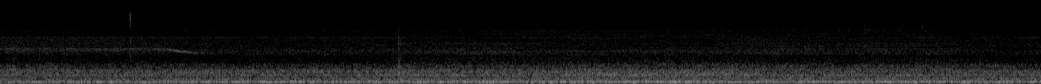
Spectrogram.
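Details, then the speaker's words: Toyota Altezza / Lexus IS300 after repairing the A/C servo actuator behind the dash that caused clicking: steady, even rush of air from the blower with a low constant hum and no rattles or ticking; noise gone, blower running normally. "Oh snap. There's no noise. It's gone. Looks like everything's working."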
